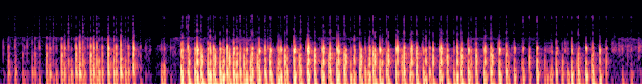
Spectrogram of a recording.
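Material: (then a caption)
Cardboard. A small, hollow, red rigid cardboard gift box with a printed crest is held in the hand and rapidly tapped and scratched by fingertips and nails on its face and edges. It gives a fast stream of dry, hollow taps with scratchy texture, pausing briefly around the two-second mark before continuing steadily and fading at the end.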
